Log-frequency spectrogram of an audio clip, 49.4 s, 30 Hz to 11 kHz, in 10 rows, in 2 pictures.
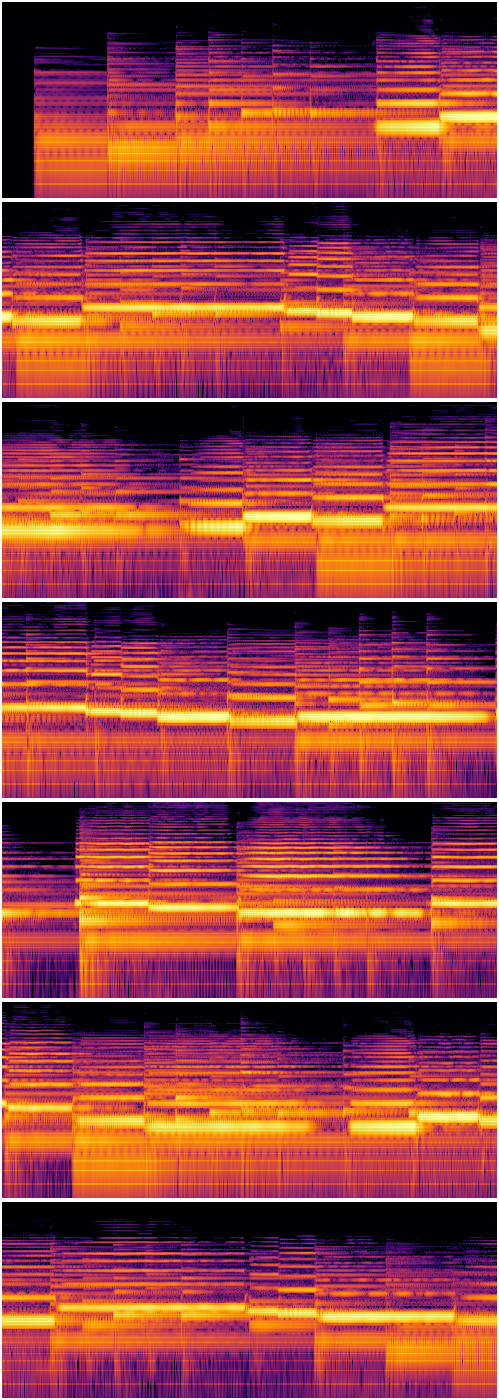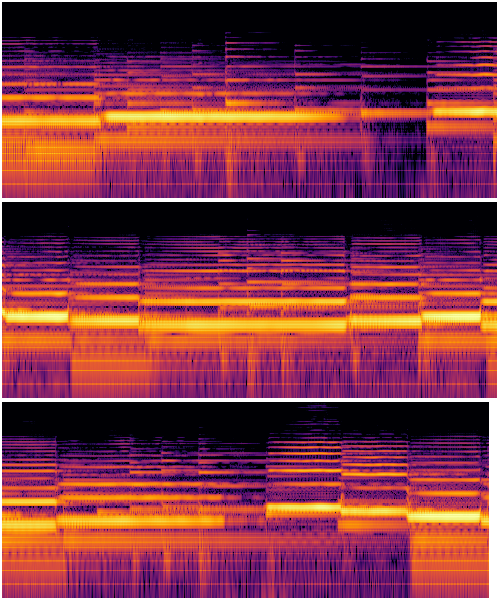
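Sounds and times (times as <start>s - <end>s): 
full saxophone concert piece: 2.0s - 49.4s.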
